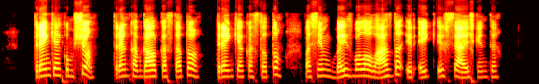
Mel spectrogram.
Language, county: Lithuanian, Kaunas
